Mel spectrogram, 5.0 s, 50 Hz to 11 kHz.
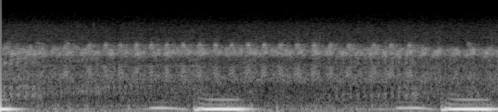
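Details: Booming song of a Eurasian bittern, two deep resonant booms roughly 2.5 seconds apart, each opened by a brief higher gulp, with a continuous thin whine in the background.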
